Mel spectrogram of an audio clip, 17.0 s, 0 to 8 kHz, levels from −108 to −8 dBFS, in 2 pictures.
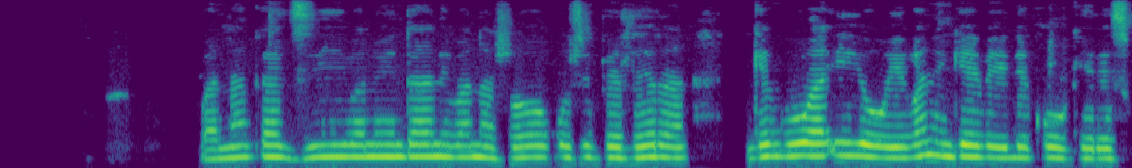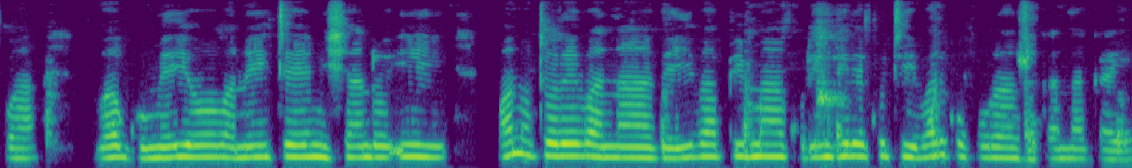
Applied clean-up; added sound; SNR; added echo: none; none; none; none.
